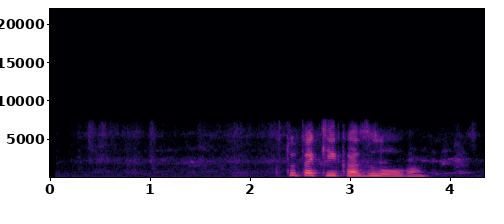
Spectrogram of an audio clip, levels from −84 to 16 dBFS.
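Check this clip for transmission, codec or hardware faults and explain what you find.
No transmission, codec or hardware faults are audible.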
